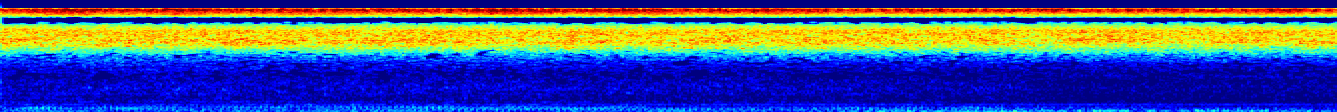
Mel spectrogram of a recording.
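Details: Cicadas in Shakujii Park, Tokyo, chirping on a summer day: an even, high hissing drone sustained without breaks, layered over a faint low hum and some soft distant rumble.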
